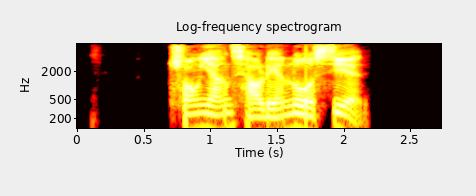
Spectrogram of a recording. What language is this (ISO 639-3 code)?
zho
